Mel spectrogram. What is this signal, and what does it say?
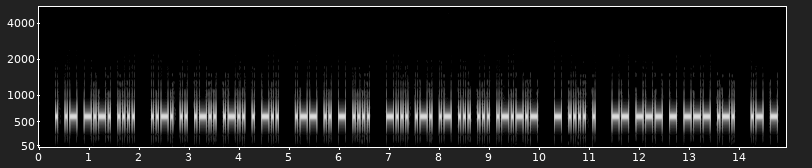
Morse code, heard as a keyed tone, about 25 wpm, 600 Hz. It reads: EACH FILLED WITH BRASS. THE MOTOR AT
